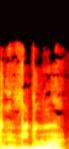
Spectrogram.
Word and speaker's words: Widua: Das lateinische Wort Widua, das D-U wird wie Dube ausgesprochen, ist die Witwe.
